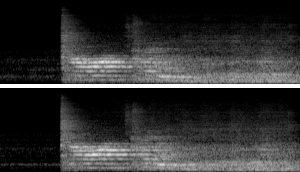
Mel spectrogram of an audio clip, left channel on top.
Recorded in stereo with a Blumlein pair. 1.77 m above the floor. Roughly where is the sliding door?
Ahead right.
